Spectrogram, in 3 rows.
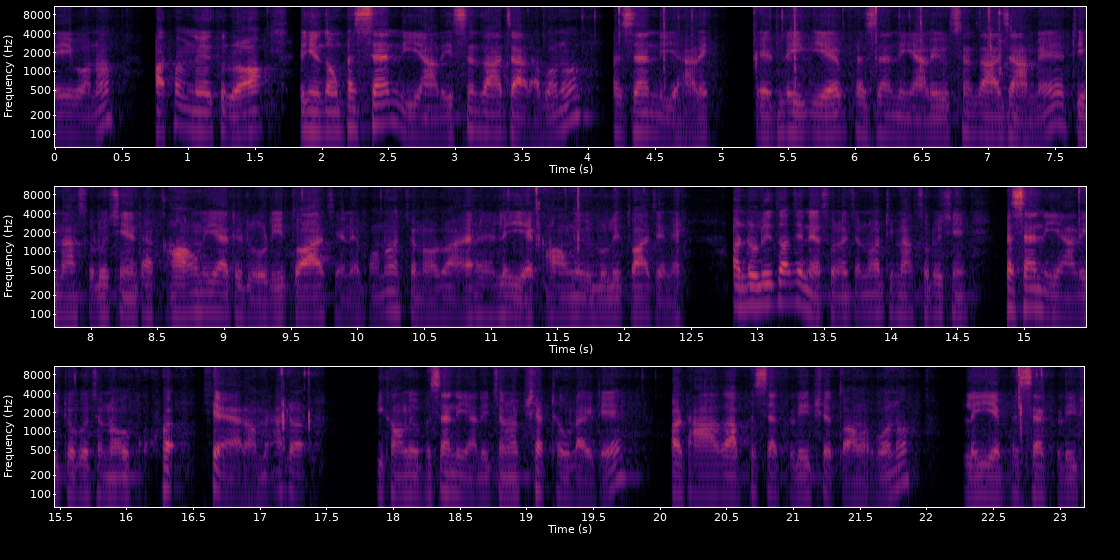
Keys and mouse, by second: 0.3 middle click, 1.6 middle click, 3.2-3.5 middle drag, 3.9 click, 5.3 shift+drag, 5.6 middle drag, 7.0 KP_3, 8.6-9.6 drag, 10.1-11.1 drag, 11.4 shift+middle click, 11.9 middle click, 15.4 KP_3, 17.2 v, 19.8 click, 21.2-22.0 drag, 22.7 r.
